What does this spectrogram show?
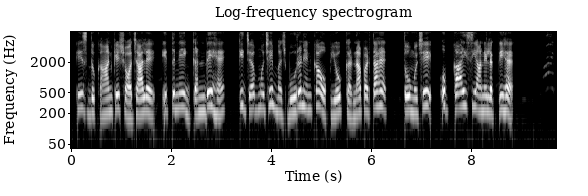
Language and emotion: Hindi, disgusted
